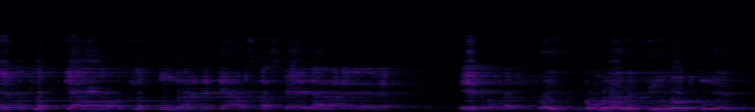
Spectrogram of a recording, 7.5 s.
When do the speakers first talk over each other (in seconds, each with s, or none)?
none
